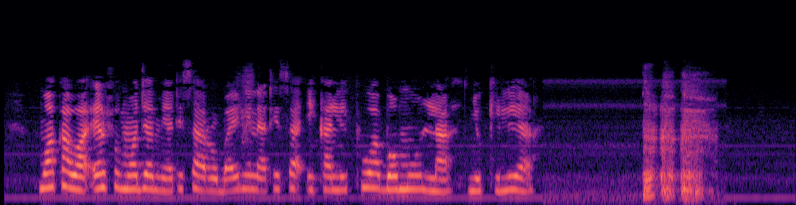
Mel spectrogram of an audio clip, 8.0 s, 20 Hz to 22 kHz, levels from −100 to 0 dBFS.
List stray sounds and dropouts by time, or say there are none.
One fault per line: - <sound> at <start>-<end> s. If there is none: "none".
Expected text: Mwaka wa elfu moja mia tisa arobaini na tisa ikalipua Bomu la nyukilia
- throat clearing at 6.4-7.2 s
